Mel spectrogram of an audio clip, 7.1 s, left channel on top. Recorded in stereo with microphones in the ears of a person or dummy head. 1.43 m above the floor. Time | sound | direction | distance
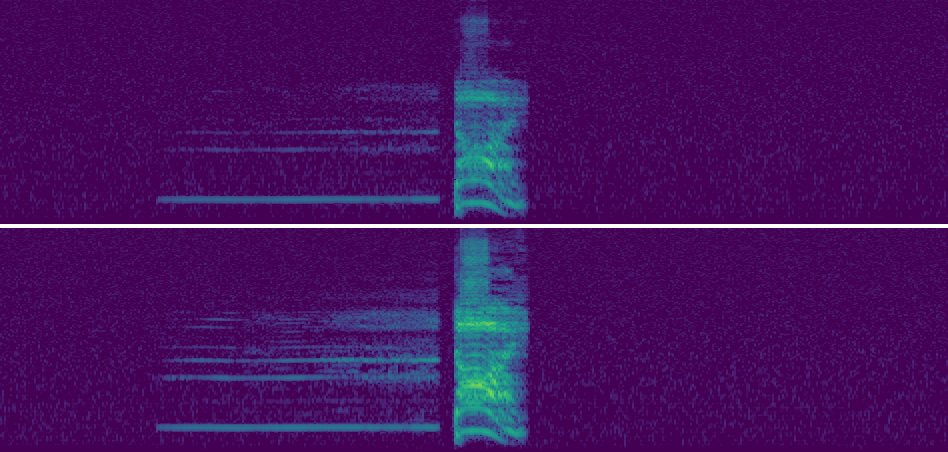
1.2 | a squeak | 65° right (ahead or behind) | ?
3.4 | a shout | 50° right (ahead or behind) | ?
